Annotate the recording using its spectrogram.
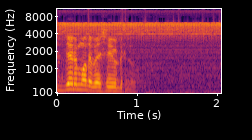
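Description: A man's voice speaking for under a second, then a pause in which only a steady high hiss of background noise remains.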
